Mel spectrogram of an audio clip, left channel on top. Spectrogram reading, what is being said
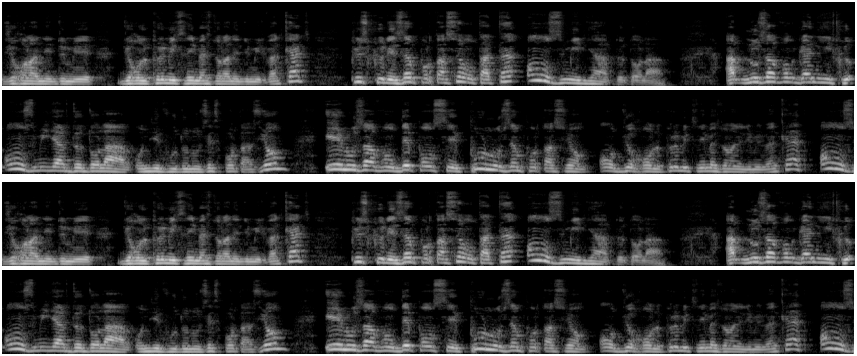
premier trimestre de l'année 2024, puisque les importations ont atteint 11 milliards de dollars. Nous avons gagné que 11 milliards de dollars au niveau de nos exportations et nous avons dépensé pour nos importations durant le premier trimestre de l'année 2024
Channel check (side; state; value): both; identical; correlation 1.00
